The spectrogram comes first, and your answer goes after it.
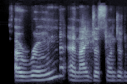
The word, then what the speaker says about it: Arun: he said, "Hi, I'm Arun." And I said, "Arun?" And I just wanted to make sure I had the pronunciation of his words, of his name correct. And he said, "Yeah, rhymes with maroon."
